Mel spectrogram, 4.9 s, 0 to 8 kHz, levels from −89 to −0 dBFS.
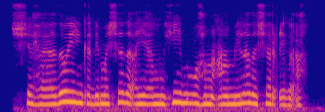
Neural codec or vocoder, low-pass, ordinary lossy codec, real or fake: codec, 16 kHz, 8 kbps, FreqCodec, smaller model; 7.2 kHz; none; fake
